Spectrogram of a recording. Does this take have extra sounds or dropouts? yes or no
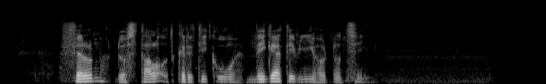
no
